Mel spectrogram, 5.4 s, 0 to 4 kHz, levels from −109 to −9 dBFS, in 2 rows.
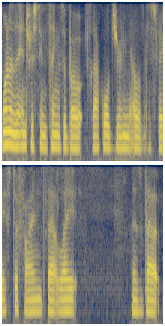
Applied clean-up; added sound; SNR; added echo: neural separator model SepFormer WHAM!.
